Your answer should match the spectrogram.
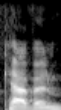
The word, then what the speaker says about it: Kevan: It's pronounced Kevin, but it's spelled Kevan Miller.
